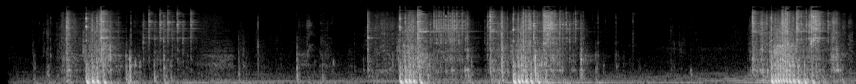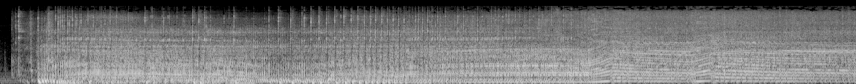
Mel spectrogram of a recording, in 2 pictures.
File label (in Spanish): Encendiendo y acelerando una motocicleta; Efectos de sonido transporte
